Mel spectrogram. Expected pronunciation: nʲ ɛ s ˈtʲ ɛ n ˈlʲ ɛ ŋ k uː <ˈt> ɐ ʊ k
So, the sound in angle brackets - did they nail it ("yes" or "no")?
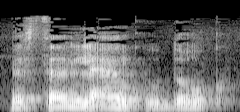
no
